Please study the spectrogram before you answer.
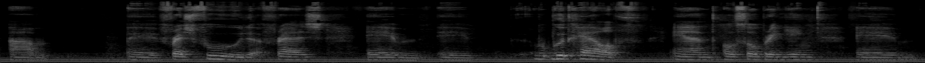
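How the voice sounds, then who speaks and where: Low-pitched woman from Ecuador, community organizer, halting interview answers, recorded far from the mic in an echoey, noisy room. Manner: hesitant, many fillers and restarts.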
